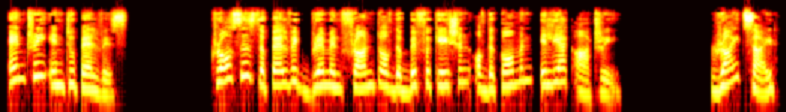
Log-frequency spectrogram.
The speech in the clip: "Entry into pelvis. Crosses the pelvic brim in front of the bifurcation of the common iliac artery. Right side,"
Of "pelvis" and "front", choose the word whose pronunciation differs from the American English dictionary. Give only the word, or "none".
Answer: none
